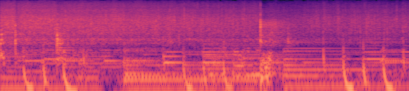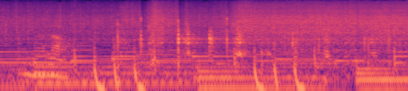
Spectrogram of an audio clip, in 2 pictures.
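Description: Spring onion and seasonings sizzling in hot cooking oil in a pan, with a utensil clicking against the pan now and then.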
